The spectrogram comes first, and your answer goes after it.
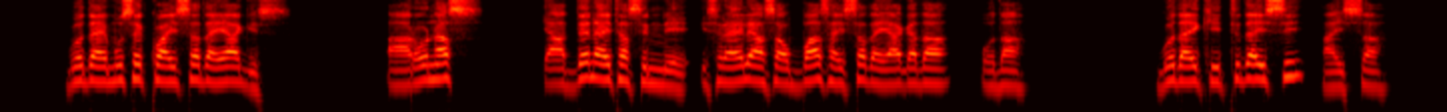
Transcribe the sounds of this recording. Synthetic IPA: ɡɔd̪ɐjmʊsɛkːɔhɐjsːɐd̪ɐjaːɡɪs | ʔaːɾoːnɐs | ʔɐːd̪ːɛnɐjt̪ɐsɪnːɛɪsɾaːʔɛlɛɐs̬ɐʊbːaːs̬hɐjsːɐd̪ɐjaːɡɐd̪ɐ | ɔd̪ɐ | ɡɔd̪ɐjkiːt̪ːɪd̪ɐjsːɪhɐjsːɐ

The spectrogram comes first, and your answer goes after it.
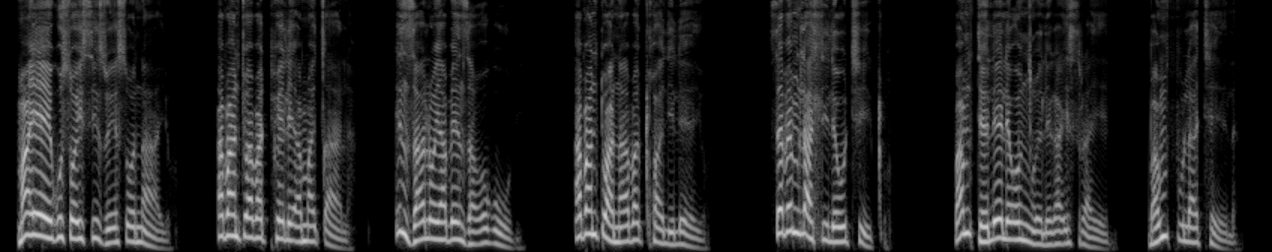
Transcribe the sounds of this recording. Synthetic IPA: majɛɣusɔisizwɛːsɔnaːjɔ | aβantʼuaβatʰwɛlɛamaǀaːla | ind͡zʱalɔjaβɛnd͡zʱaoɣuːβi | aβantʼwanaːβaǁʰwalilɛːjɔ | sɛβem̩laɬilɛutʰiːǁɔ | βam̩d̥ʱɛlɛlɛɔŋ͡ǀʱwɛlɛɣaisrajḛːli | βam̩fulatʰɛːla̰

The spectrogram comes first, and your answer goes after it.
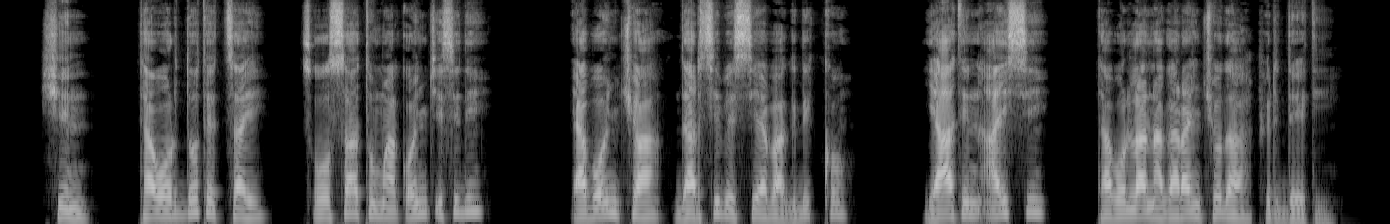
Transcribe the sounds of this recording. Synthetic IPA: ʃɪn | t̪ɐwɔɾd̪ːɔt̪ɛt͡sːɐj | t͡sʼo̞ːsːaːt̪ʊmakʼɔnt͡ʃʼːɪsɪd̪ɪ | ʔjɐbɔnt͡ʃːʊaːd̪ɐɾsɪbɛsːɪjabaːɡɪd̪ɪkːɔ | jaːt̪ɪnʔɐ̰jsːɪ | t̪ɐbɔlːɐnɐɡɐɾɐnt͡ʃːɔd̪ɐpɪɾd̪e̞ːt̪ḭː

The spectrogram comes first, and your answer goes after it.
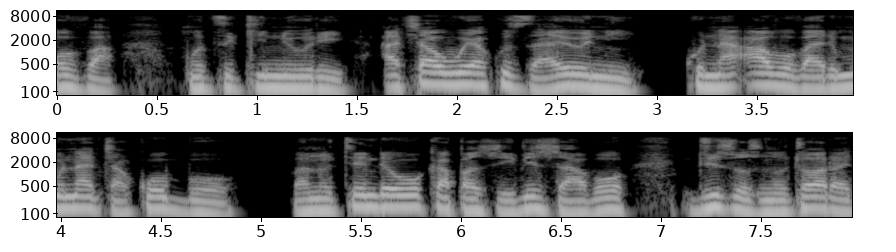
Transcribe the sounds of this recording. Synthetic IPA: vamud͡zikinuɾiat͡ʃaujakuzajo̞ːni | kunaʔaʋo̞ʋaɾimunad͡ʒako̞ːbʱo̞ | ʋano̞te̞nde̞ukapaʐiʋiʐaːʋo̞ndiʐo̞ʐino̞tauɾa

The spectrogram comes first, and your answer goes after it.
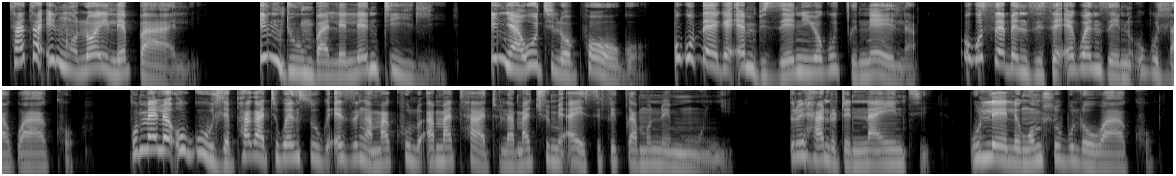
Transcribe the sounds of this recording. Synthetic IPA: tʰatʰaʔiŋ͡ǁʱɔlojilɛb̥ʱaːliː | ndʱumbʱalɛlentʼiːliː | ɲawutʰilɔpʰɔːɣɔ̰ | uɣuβɛɣɛʔembʱizenijoɣuɡ͡ǀʱinɛːla̰ | uɣusɛβend͡zʱisɛʔɛɣwɛnd͡zʱenḭʔuɣuɮaɣwaːkʰɔ | ɣumɛlɛʔuɣuɮɛpʰaɣatʰiɣwent͡sʼuɣuʔeziŋamakʰuluʔamatʰatʰulamat͡ʃʼumiʔajesifiǀamunwɛmṵːɲɛ | θriɦandrɛdɛnnajntʰi | ulɛlɛŋom̩ɬuβulɔwaːkʰɔ

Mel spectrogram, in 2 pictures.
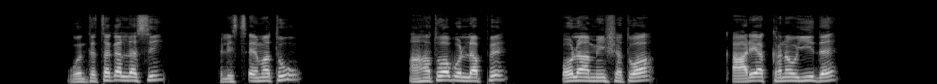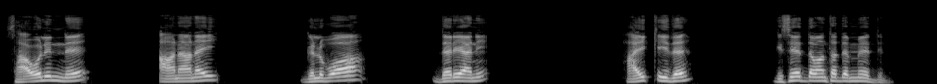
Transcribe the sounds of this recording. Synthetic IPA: wʔɔnt̪ːɛt͡sːɐɡɐlːɐsːɪ | fɪlɪst̪ʼe̞ːmɐt̪uː | aɦɐt̪ʊwaːbɔlːɐpːɛ | ɔlaːmiːʃːɐt̪ʊwaː | kʼaːɾɪɐkːɐnɐwjiːd̪ɛ | sa̰ːʔolɪnːɛ | aːnaːnɐj | ɡɪlbɔʔaː | d̪ɛɾɪjan | hɐjkʼːiːd̪ɛ | ɡɪse̞ːd̪ːɐwɐnt̪ːɐd̪ɛmːe̞ːd̪ːɪnɔ

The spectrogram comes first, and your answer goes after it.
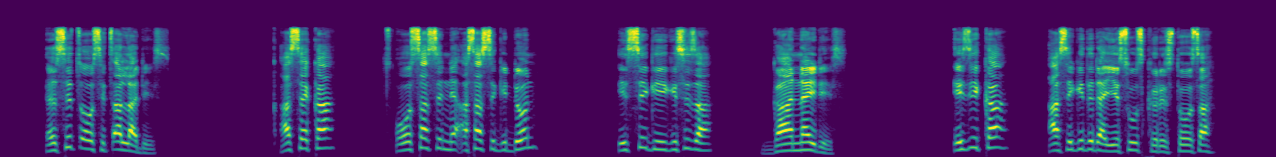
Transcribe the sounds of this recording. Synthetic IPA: ʔɛsːɪt͡sʼo̞ːsɪt͡sʼɐlːɐd̪ḛːs | kʼɐsːɛkːɐ | t͡sʼo̞ːsːɐsːɪnːɛʔɐsɐsːɪɡɪd̪ːɔn | ɪsːɪɡiːɡɪsɪzɐ | ɡaːnːɐjd̪e̞̰ːs | ɪzɪkːɐ | ʔɐsɪɡɪd̪ɪd̪ɐjɛsuːskɪɾɪs̬t̪o̞ːsɐ

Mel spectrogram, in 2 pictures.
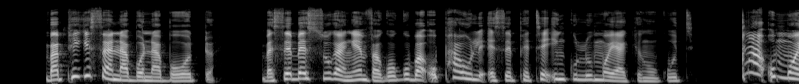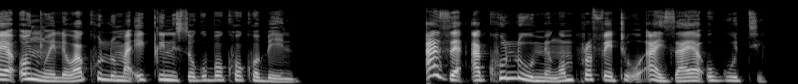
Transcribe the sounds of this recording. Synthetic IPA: βapʰiɣisanaβɔnaβɔːd̥ʱwa | βasɛβesuɣaŋɛɱb̪vʱaɣoɣuβaʔupʰawuliʔɛsɛpʰɛtʰɛʔiŋkʼulumɔjakʰɛŋoɣutʰi̥ | ŋ͡ǁaʔumɔjaʔɔŋ͡ǀʱwɛlɛwakʰulumaʔiǃinisɔɣuβɔkʰɔkʰɔβeːnu | azɛʔakʰulumɛŋom̩pʰrɔfetʰiṵʔajizajaʔuɣuːtʰi

